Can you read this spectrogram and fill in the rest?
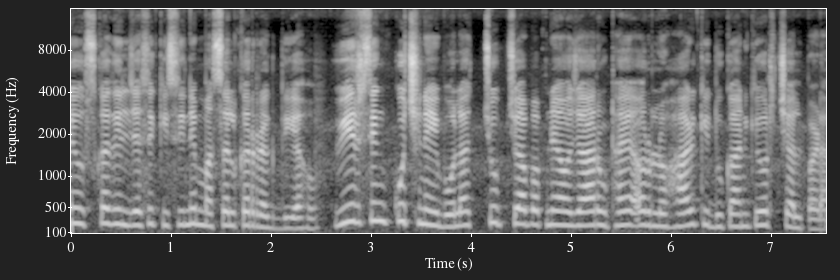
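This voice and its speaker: A woman's voice: fairly high pitch, a little mellow. Female storyteller over faint music. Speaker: narrator. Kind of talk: scripted story narration.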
